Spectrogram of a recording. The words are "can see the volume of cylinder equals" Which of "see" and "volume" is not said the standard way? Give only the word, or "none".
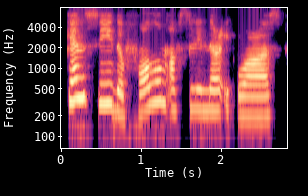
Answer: volume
